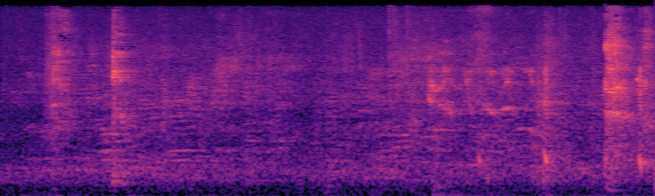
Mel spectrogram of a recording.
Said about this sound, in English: Hey, what kind of cough was that? I thought it was going to be bigger.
